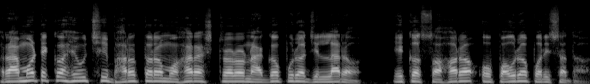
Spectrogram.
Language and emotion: Odia, neutral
